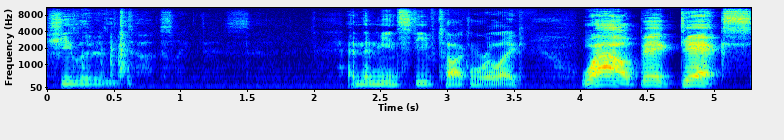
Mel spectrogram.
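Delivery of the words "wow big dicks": booming, blaring, high, very loud loudspeaker-style outburst. Showing how he and Steve talk on the recording, retelling it super loud. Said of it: "And it's super loud".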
